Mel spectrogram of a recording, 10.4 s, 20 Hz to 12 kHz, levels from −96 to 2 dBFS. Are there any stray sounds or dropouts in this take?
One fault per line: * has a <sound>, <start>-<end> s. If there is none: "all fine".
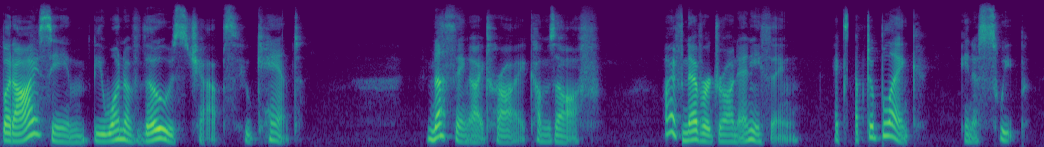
* has a dropout, 8.5-8.6 s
